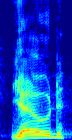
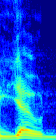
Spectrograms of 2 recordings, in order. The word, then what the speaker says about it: yod: like an allen wrench yod it can be pronounced as a y and it can be pronounced as a j and we don't know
